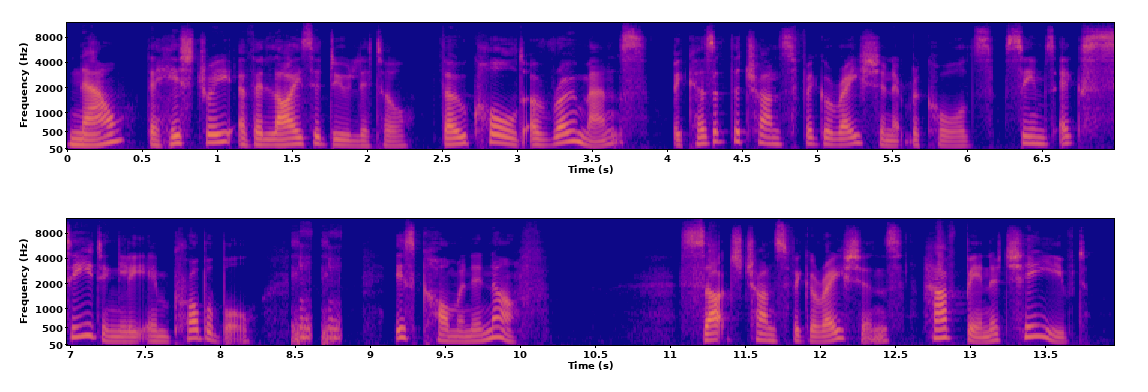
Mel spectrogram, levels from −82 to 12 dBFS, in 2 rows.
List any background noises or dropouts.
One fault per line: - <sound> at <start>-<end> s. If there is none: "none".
- laugh at 8.5-8.8 s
